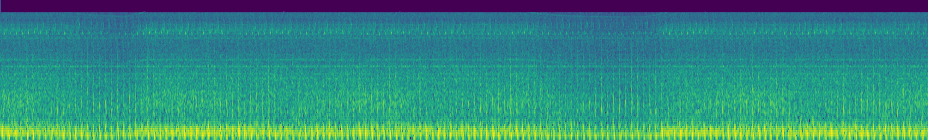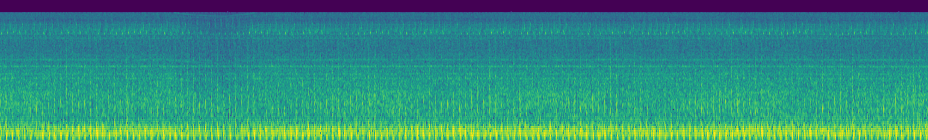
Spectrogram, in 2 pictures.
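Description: A helicopter's rotor thumps steadily and its engine drones.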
